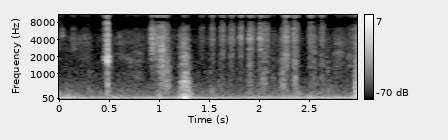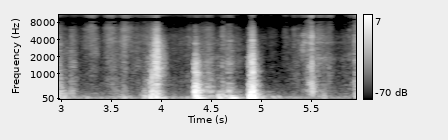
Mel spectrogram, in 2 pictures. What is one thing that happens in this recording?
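Tools knock and clatter on a wooden board.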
